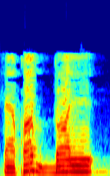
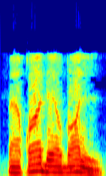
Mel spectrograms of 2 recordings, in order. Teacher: ومن الخطأ إدغام الدال في الضاد، فنسمع بعض المبتدئين يقرأ بإدغام دال قد في الضاد بعدها لحفص عن عاصم خطأ هكذا فقد ضل، والصواب إظهار الدال عند الضاد · Shown in: second take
